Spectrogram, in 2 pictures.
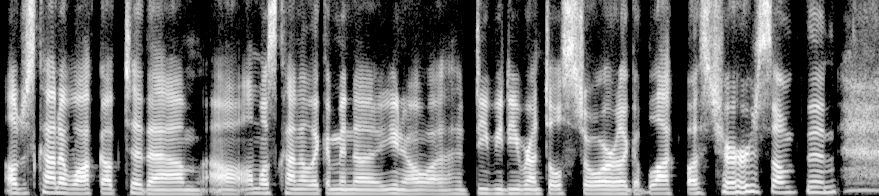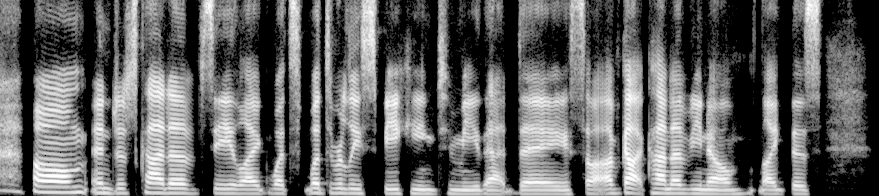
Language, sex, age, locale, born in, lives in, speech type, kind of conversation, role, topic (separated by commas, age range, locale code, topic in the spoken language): English, female, 40-44, en-US, United States, United States, conversation, unstructured, none, What does your ideal lazy Sunday look like, and what makes it perfect?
